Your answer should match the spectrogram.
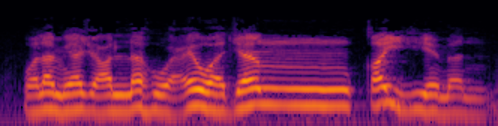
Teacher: در روایت شعبه این سکت وجود نداره. حالا اگه خواست وصل کنه آیه رو به آیه بعدی میگوید ولم یجعل له عوجا قیما، که اخفا رو باید بیاریم، عواجن قیمن.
